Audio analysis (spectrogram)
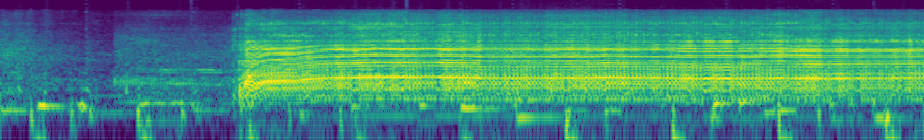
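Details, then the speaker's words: Lawn mower engine after freeing the throttle cable tangled on the flexible cable: still starts straight into a high steady scream with no idle; engine races at high rpm on start, carburetor air screw adjustment next. "nah itu tadi ya sudah saya coba benarkan kabel telur yang terlilit di kabel fleksibel mesin pemotong rumput tetapi saat hidupkan masih langsung ngegas"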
